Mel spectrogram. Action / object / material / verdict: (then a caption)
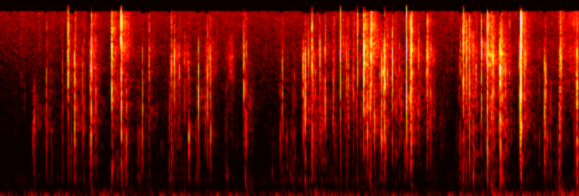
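scrape / cellophane-wrapped cotton towel / cellophane / none. Both hands press and slide their fingertips and nails over the clear cellophane wrapper on a folded Carnival Cruise cotton towel. The result is quiet, continuous, bright crinkling and crackling with quick sharp snaps, growing a little denser and louder toward the end.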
